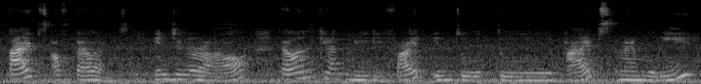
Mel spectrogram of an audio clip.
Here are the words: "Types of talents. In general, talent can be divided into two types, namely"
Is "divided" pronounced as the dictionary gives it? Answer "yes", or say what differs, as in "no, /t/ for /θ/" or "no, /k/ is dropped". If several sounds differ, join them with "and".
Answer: no, /f/ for /v/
